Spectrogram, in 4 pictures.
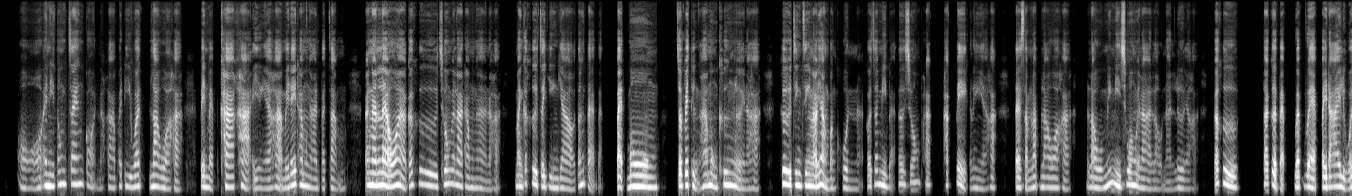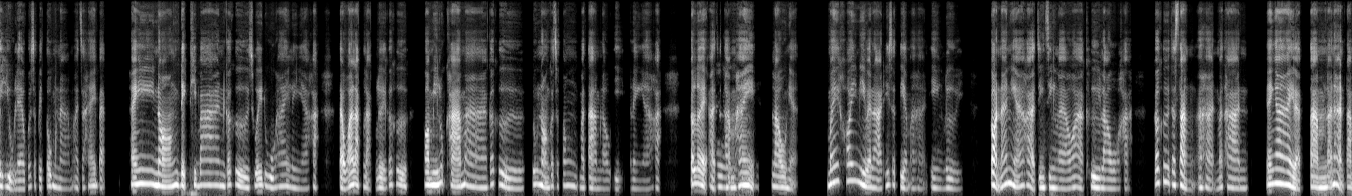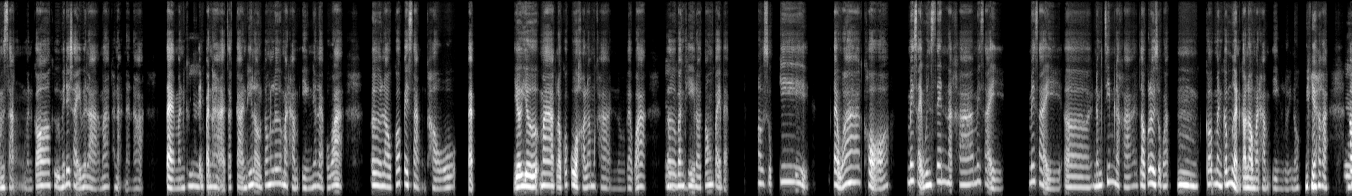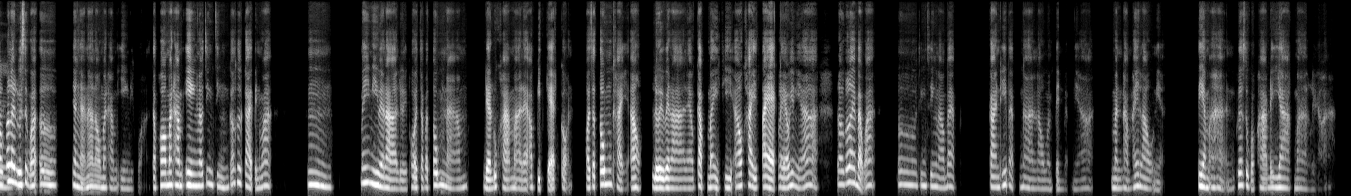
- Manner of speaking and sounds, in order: laughing while speaking: "อย่างเงี้ยอะค่ะ"
- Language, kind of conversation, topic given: Thai, advice, งานยุ่งมากจนไม่มีเวลาเตรียมอาหารเพื่อสุขภาพ ควรทำอย่างไรดี?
